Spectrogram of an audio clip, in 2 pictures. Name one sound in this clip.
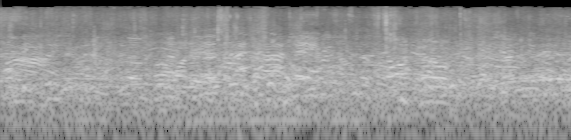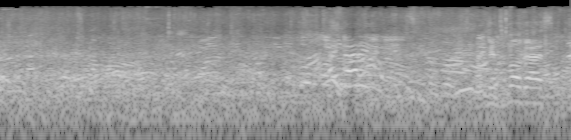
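Young people chatter and laugh nearby outdoors.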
